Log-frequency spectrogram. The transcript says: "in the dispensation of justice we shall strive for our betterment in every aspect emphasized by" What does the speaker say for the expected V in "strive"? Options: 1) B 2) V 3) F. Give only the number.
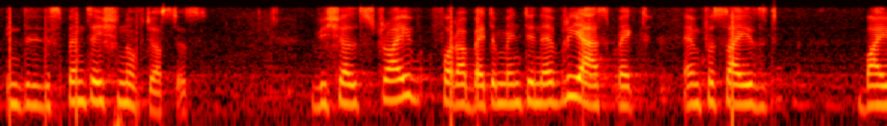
2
